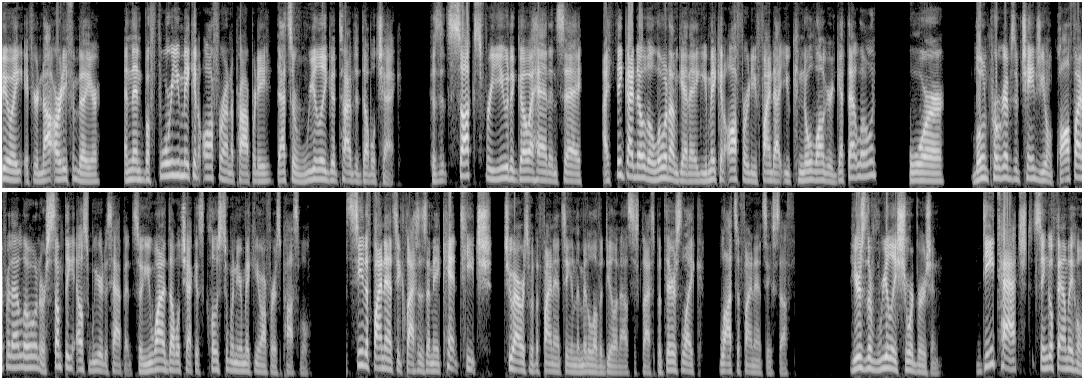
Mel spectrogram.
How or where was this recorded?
live audience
